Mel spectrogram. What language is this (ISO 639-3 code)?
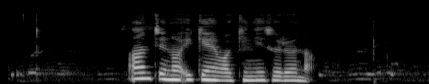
jpn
